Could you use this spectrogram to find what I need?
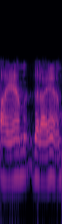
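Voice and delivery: plain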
